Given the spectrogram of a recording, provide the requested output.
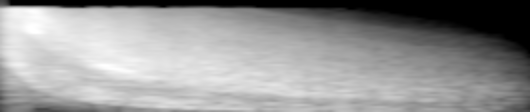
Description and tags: Long (duration) laser shot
